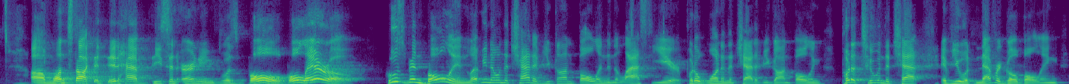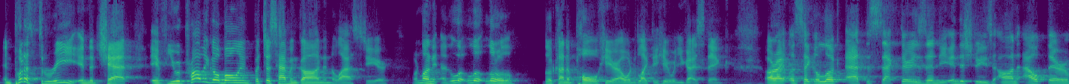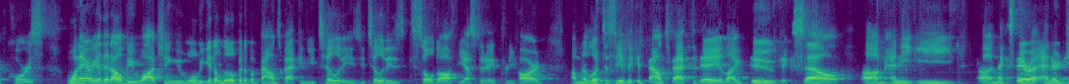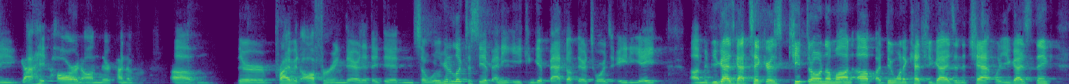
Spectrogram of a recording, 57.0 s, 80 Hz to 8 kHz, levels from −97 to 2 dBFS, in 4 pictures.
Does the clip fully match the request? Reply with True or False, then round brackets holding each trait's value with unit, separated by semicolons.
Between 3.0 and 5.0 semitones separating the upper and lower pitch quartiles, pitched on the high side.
False (3.7 semitones; 140 Hz)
